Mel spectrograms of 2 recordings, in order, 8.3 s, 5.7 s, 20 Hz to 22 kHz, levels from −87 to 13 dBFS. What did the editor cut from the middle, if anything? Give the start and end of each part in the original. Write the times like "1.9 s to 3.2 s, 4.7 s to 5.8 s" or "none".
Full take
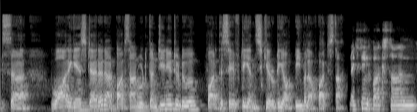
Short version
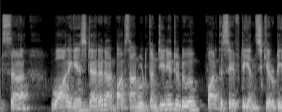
none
